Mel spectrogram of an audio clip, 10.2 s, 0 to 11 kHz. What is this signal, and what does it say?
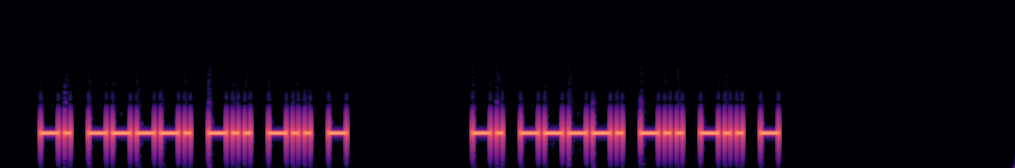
Morse code, heard as a keyed tone, about 20 wpm, 700 Hz. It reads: N9DDT N9DDT
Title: USA Call Signs - 5 Characters - Repeated 3x - 20wpm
